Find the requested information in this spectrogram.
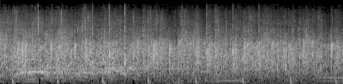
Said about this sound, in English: That means, yeah, a round of applause.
